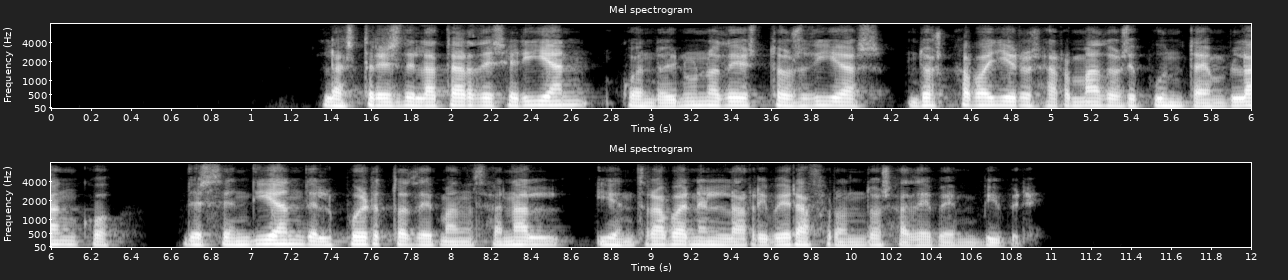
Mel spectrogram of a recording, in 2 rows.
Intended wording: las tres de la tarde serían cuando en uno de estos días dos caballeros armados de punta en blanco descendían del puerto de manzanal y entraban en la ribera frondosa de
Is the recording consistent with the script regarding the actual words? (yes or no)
yes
